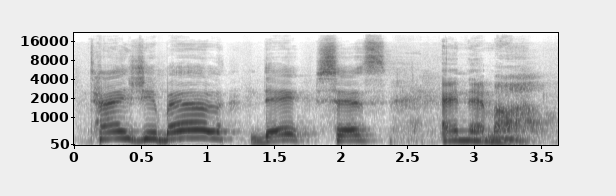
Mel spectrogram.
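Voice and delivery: put-on slow, labored Southern-accented French. Reader struggling through French for the producer, Southern accent. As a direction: sound out each French phrase slowly as a Southerner. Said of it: "Reading French in a Southern accent".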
